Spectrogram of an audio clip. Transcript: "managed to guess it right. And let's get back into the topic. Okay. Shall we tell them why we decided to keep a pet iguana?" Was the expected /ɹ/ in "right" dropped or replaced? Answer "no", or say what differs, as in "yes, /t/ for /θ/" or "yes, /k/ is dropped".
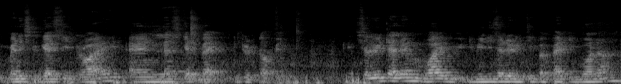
no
